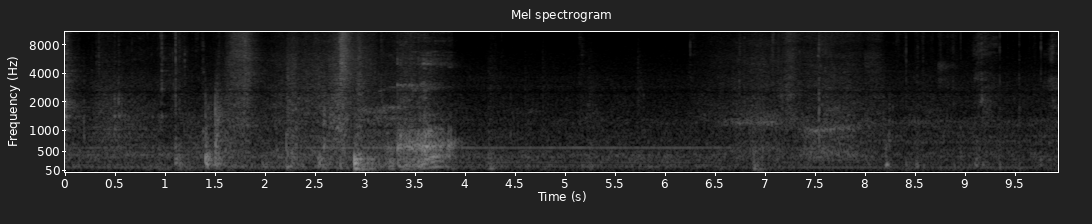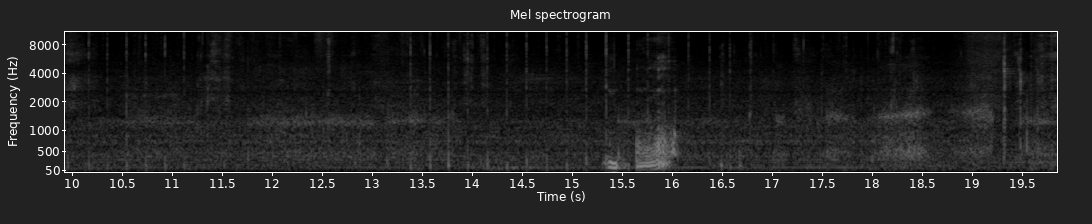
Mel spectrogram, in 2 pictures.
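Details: A Miniature Bull Terrier lets out two low, gurgling burps some twelve seconds apart after drinking water.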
